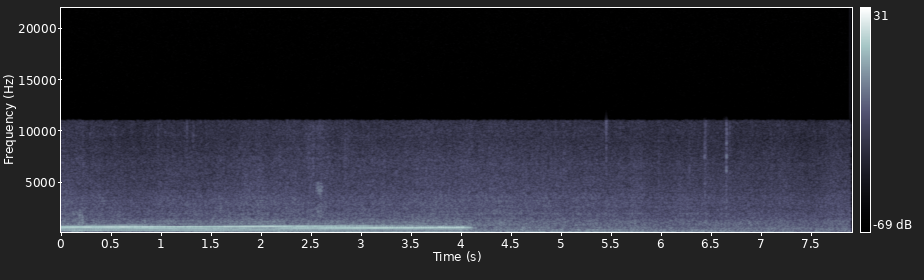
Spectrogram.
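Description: Mercedes-AMG CLA 45 S's turbocharged 2.0-litre four-cylinder pulling hard in fifth gear at motorway speed, its note rising steadily in pitch. About four seconds in the driver lifts off: the engine drops suddenly to a steady low hum under tyre and wind noise, heard from inside the cabin.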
